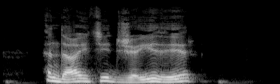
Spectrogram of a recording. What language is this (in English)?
Kabyle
